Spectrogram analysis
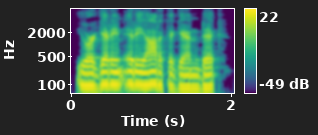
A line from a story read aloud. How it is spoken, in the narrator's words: Crane rejoined calmly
